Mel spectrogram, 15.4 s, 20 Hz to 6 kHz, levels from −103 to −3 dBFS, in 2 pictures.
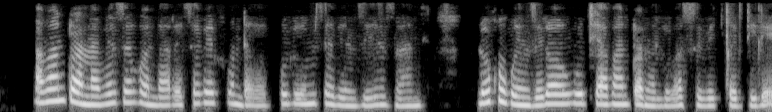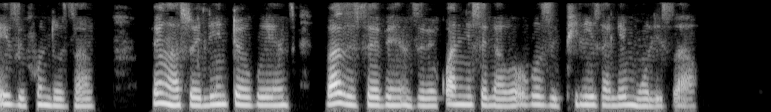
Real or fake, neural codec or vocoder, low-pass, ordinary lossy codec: real; none; 5.4 kHz; MP3, 48 kbps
